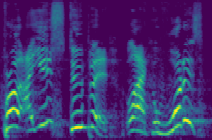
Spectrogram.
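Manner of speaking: high, loud and slow exasperated outburst; mock angry. Telling off his friend for inviting Grace: high, loud mock fury. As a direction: blast your friend in disbelief. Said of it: "but I was so mad".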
